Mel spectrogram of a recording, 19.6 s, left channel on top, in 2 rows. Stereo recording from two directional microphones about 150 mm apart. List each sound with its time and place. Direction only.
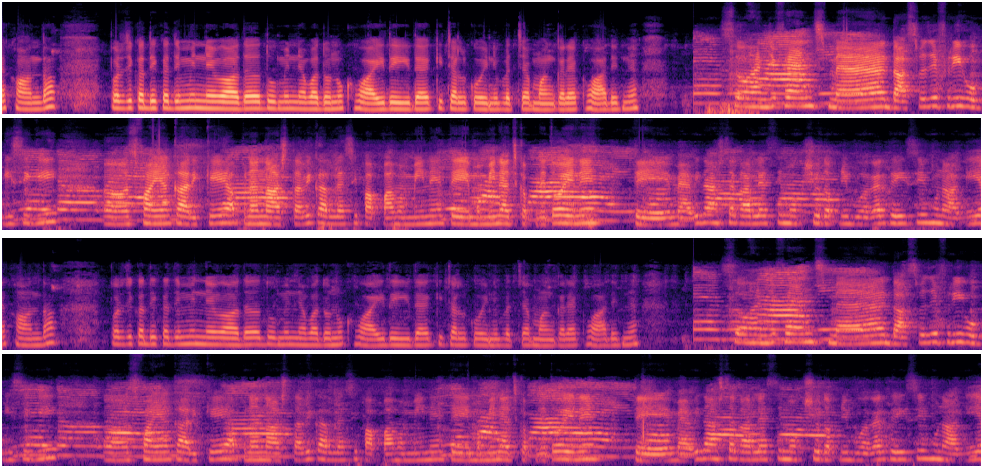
0.1 s speech: 25° left (ahead or behind)
3.2 s speech: 20° left (ahead or behind)
3.6 s speech: 35° left (ahead or behind)
7.3 s speech: centre (ahead or behind)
